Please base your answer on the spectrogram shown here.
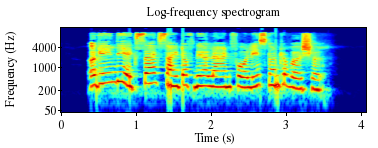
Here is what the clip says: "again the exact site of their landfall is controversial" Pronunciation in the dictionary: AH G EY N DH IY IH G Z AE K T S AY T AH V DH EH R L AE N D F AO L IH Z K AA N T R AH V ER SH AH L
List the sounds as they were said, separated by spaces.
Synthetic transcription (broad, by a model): AH G EY N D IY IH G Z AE K T S AY T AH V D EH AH L AE N D F AO L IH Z K AA N T R AH V ER SH AH L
